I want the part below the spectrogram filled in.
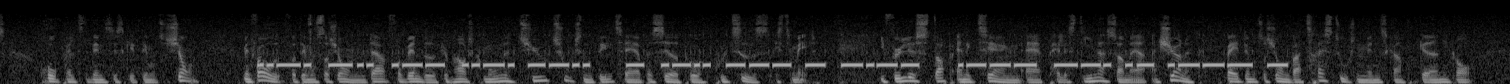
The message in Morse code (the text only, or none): FDWFZ TLOTY JGAJT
